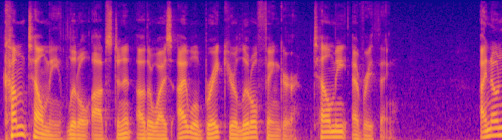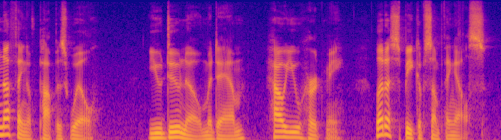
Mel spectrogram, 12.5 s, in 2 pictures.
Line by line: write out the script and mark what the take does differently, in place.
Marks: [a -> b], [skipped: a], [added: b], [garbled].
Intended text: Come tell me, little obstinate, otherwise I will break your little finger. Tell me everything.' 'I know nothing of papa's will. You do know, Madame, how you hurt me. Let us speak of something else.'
Come tell me, little obstinate, otherwise I will break your little finger. Tell me everything.' 'I know nothing of papa's will. You do know, Madame, how you hurt me. Let us speak of something else.'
